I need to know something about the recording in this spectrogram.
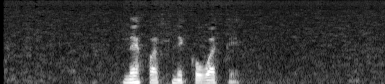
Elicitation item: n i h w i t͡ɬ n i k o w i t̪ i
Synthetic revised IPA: n e h w a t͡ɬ n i k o w a t̪ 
